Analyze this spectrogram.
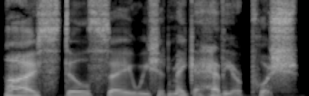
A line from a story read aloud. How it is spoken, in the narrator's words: Lear grumbled drunkenly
